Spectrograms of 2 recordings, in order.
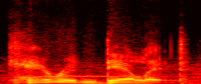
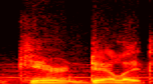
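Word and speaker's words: Carondelet: at me and he says the road called Karen delot I said Karen delot I don't know nothing oh Karen Del it I was like how do you spell that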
